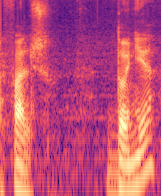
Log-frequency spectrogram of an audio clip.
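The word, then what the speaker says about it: фальшдонья: Но, как говорится, не все йогурты одинаково полезны, и не все фальш. Донья, а именно так произносится это слово во множественном числе.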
